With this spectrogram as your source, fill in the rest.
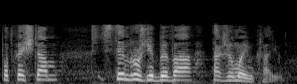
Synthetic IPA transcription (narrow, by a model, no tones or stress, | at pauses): pɔt̪kɾɛɕlam | st̪ɘmɾuʐɲɛbɘvat̪aɡʐɛvmɔjimkɾa̰jṵ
